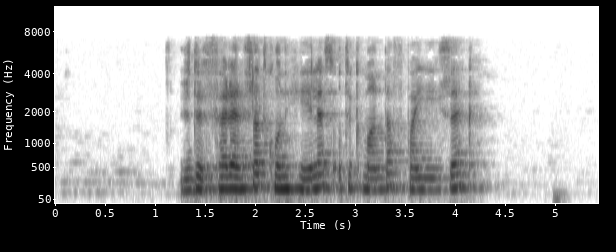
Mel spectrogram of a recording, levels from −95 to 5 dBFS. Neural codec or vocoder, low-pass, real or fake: none; 7.2 kHz; real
